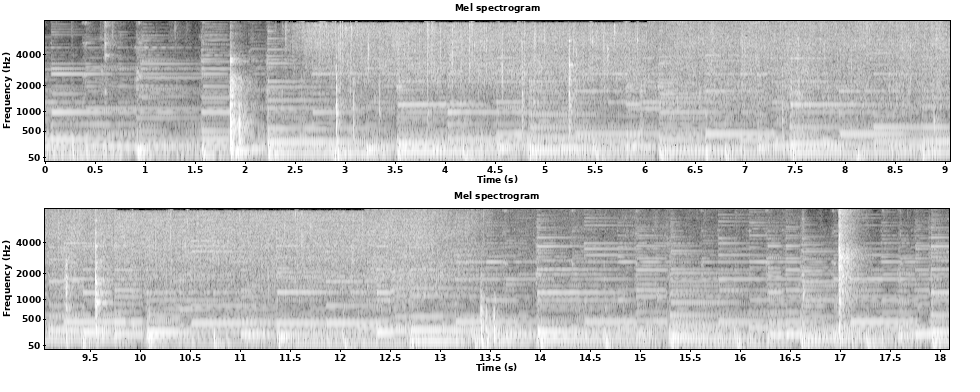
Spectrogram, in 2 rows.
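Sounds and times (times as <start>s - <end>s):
background music: 0.0s - 18.0s
food sizzling in hot oil: 2.4s - 14.0s.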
